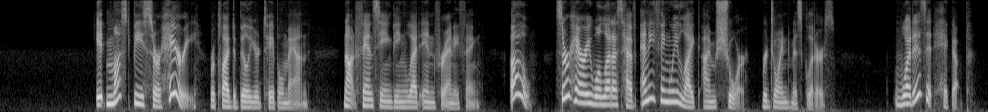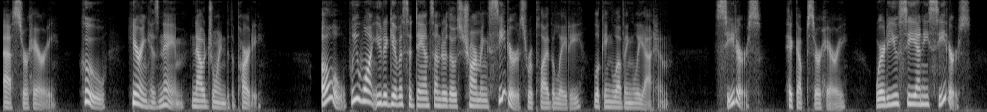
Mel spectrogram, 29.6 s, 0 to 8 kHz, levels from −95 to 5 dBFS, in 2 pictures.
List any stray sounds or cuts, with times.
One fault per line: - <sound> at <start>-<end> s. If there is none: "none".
none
